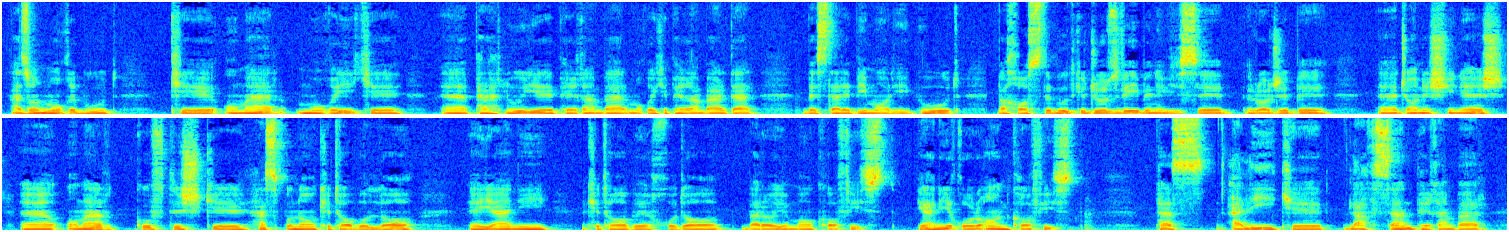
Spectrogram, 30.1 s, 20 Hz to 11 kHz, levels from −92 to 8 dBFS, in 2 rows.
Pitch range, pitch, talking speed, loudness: 95-115 Hz, 105 Hz, 95 wpm, -17 LUFS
